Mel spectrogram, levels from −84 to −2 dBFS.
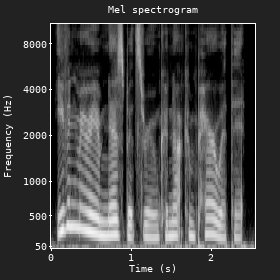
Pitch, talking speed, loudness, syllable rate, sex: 225 Hz, 210 wpm, -16 LUFS, 6.0 syllables/s, female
